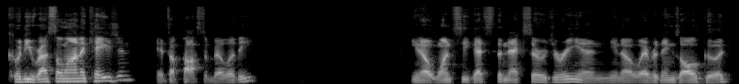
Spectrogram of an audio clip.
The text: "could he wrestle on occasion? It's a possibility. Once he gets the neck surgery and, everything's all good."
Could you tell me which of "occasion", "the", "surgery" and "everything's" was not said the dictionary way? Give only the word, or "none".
none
